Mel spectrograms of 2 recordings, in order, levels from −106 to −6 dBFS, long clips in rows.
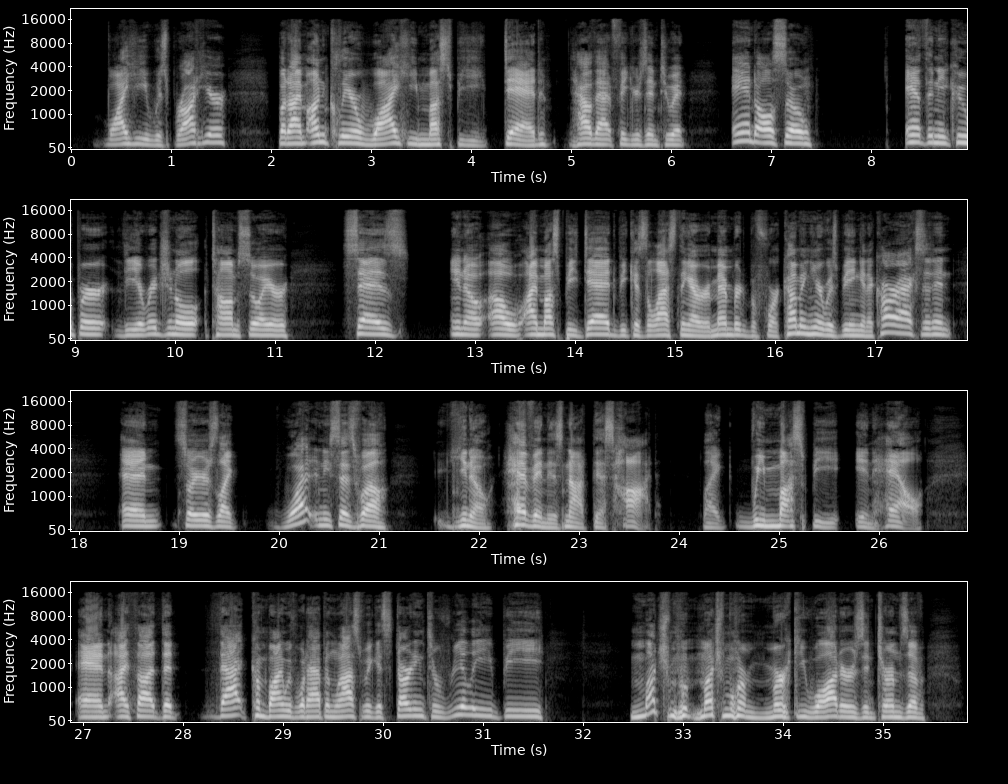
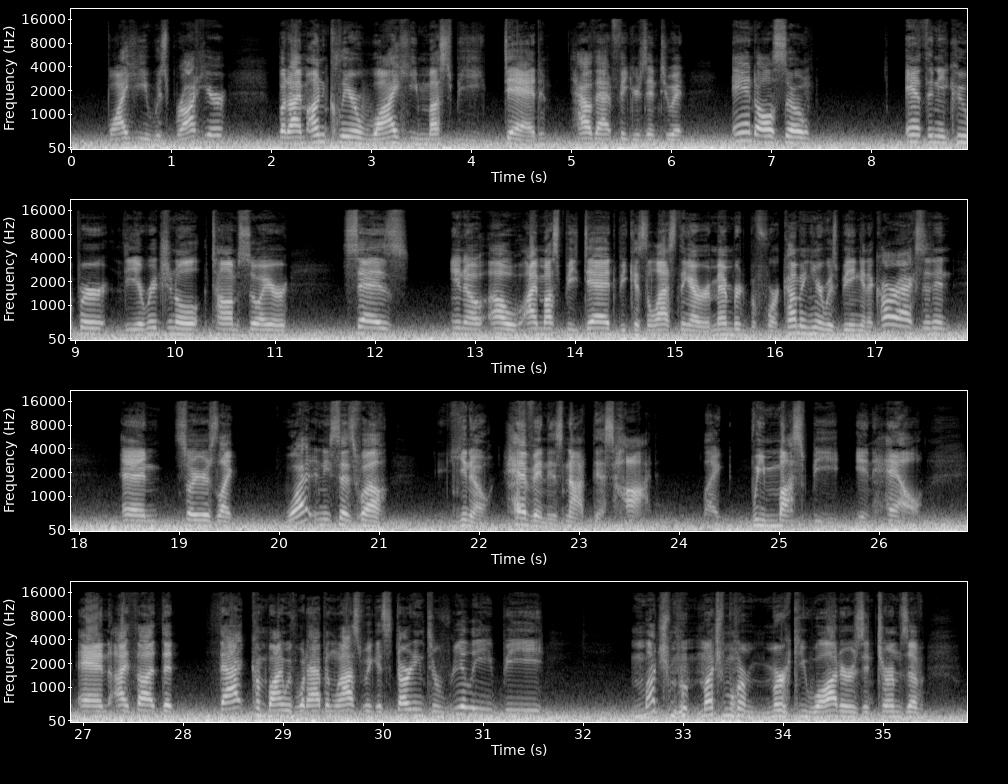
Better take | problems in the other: first | low rumble; noticeable; throughout; 15 dB below the speech

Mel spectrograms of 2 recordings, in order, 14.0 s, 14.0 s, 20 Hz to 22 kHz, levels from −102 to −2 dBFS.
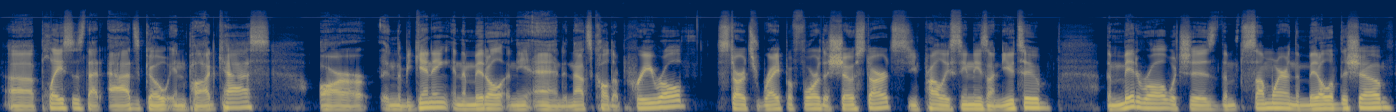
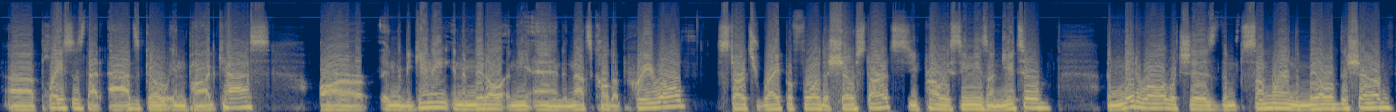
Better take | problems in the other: first | distortion; heavy; 29% of the sound clipped

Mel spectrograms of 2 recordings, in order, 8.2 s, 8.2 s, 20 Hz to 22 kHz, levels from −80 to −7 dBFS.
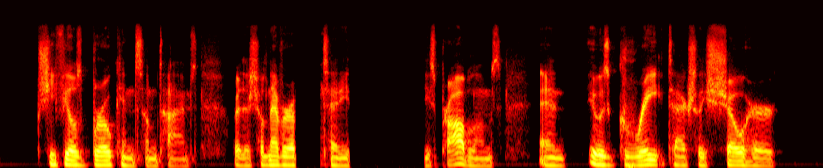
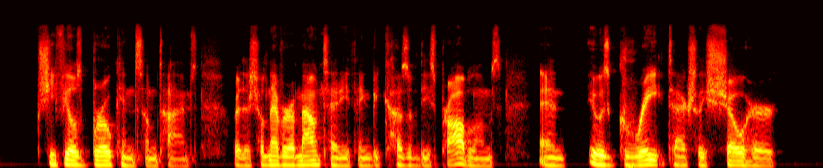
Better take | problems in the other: second | audio cutting out; at 3 s and at 3.5 s for 1 s

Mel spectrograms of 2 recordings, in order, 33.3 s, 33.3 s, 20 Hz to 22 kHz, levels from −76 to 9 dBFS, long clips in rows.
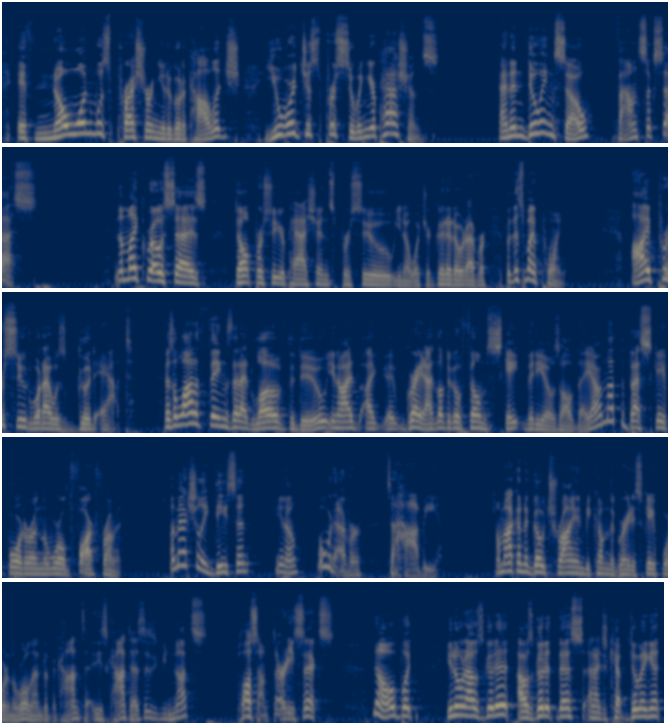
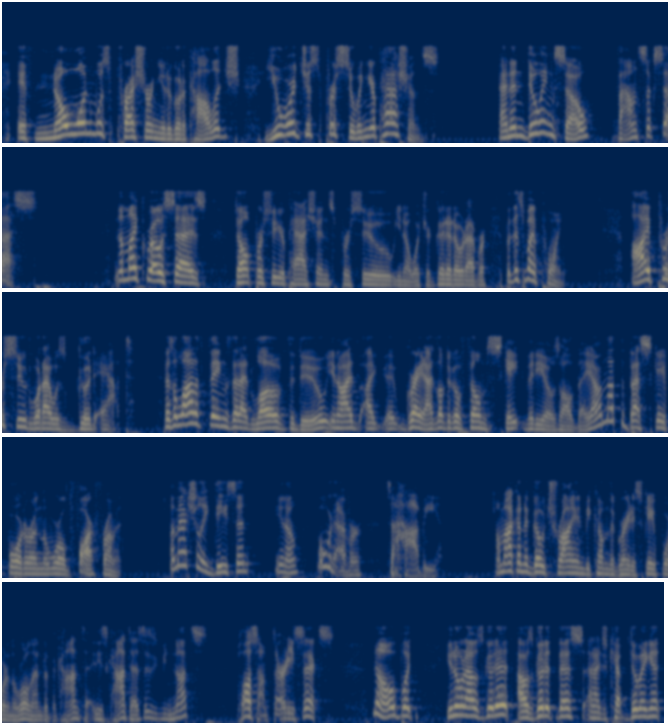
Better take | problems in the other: first | garbled, watery; slightly; nothing above 6 kHz

